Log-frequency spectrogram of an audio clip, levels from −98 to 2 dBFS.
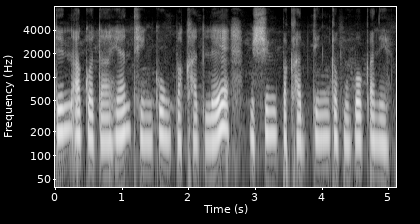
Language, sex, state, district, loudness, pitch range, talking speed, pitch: Mizo, female, Mizoram, Aizawl, -18 LUFS, 155-180 Hz, 165 wpm, 165 Hz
